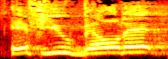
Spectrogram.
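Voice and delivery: mysterious movie voice. Acted. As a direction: raise it as a voice calling. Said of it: "he hears these words".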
